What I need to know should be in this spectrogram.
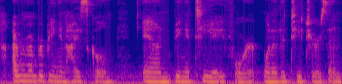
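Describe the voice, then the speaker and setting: A woman speaks at a moderate pace in a dark, mellow tone with vocal fry and a fairly low pitch. Her intonation stays fairly even, and the room echo is audible. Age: 60s. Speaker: lifestyle vlogger and realtor. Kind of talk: personal reflection vlog. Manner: conversational, with frequent fillers.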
